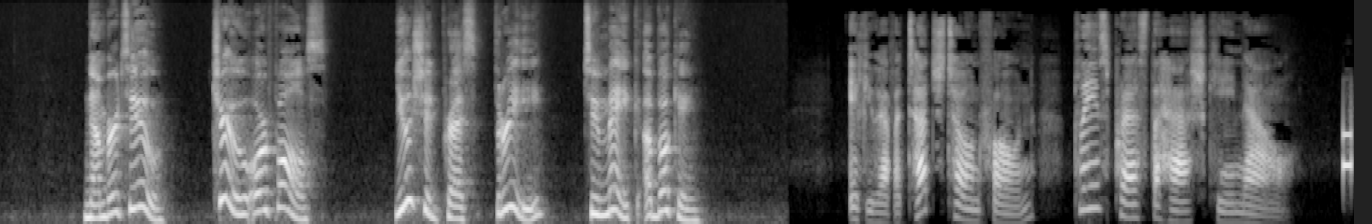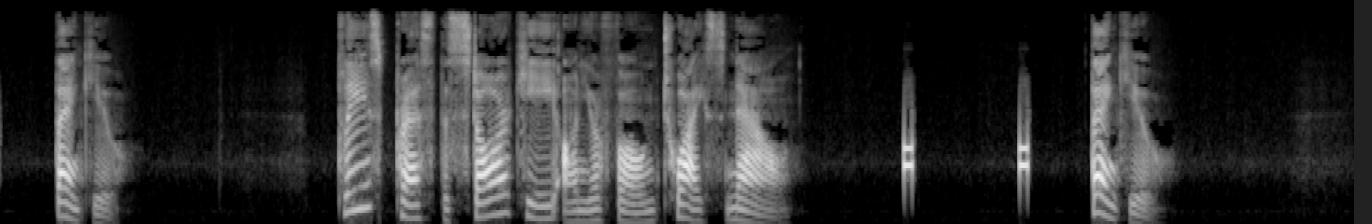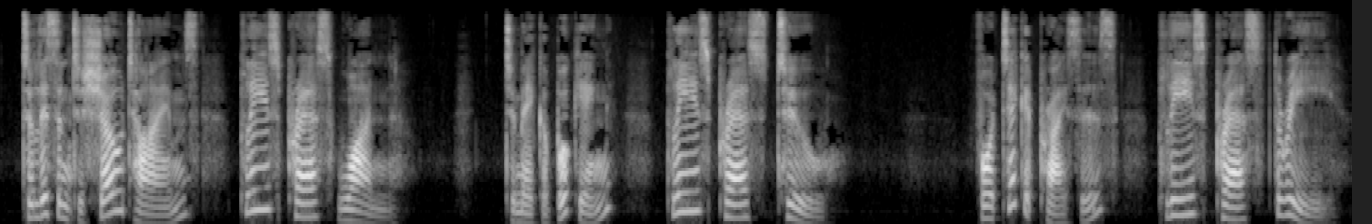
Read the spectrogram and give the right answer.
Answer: The answer is false. The woman says, to make a booking, please press 2.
